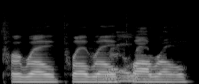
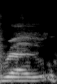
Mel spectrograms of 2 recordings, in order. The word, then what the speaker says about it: Poirot: But evidently, they're not releasing A Haunting in Vegas, Kenneth Branagh's third Hercules Poirot, or how do you say it? Poirot. Yeah, Poirot.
